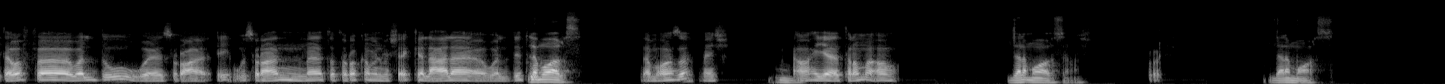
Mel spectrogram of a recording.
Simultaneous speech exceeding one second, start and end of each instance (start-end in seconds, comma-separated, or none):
none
